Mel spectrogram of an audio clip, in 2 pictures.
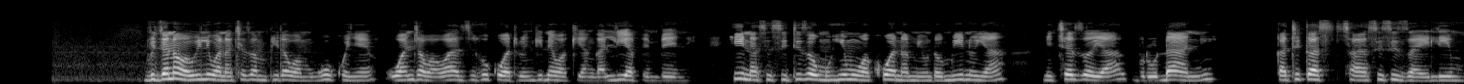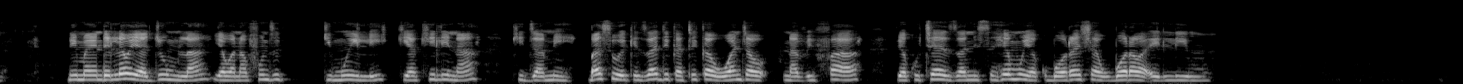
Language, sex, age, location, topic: Swahili, female, 25-35, Nairobi, education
